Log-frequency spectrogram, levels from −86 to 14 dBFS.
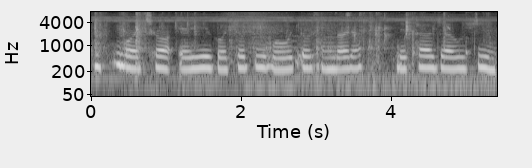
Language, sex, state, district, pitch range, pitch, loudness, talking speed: Odia, female, Odisha, Malkangiri, 240-260 Hz, 255 Hz, -14 LUFS, 90 wpm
